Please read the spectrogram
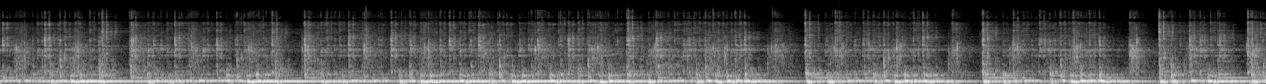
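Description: A Carnatic percussion ensemble of mridangam, clay-pot ghatam and morsing (mouth harp) playing a fast rhythmic passage together. A twanging low drone runs under dense drum and pot strokes, heard through the festival's loudspeakers.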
